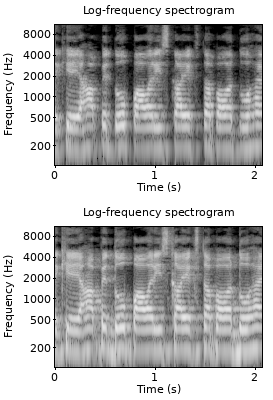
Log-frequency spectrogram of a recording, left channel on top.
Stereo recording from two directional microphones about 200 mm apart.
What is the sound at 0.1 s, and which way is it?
Speech, 30° right (ahead or behind).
